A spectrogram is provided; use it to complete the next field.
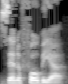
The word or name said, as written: xenophobia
